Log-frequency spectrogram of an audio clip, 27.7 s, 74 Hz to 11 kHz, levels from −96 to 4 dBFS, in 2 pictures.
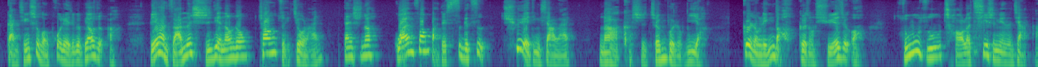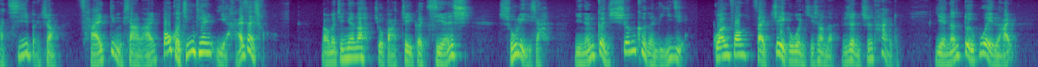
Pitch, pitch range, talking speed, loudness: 180 Hz, 140-215 Hz, 260 characters per minute, -18 LUFS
